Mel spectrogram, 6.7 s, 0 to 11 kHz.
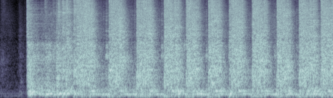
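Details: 1967 Oliver 1750 diesel, first start after an overhaul. Heavy, uneven bursts about twice a second, hunting and rough, because injection timing was off; this was later corrected.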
